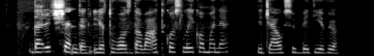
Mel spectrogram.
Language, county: Lithuanian, Vilnius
